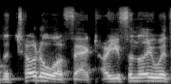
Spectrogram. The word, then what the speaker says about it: Toto: In fact, I've heard of another term called the Toto effect. Are you familiar with that term? How do you spell it? Is it T-O-T-A-L? No, T-O-T-O. Toto, like Dorothy's little dog.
